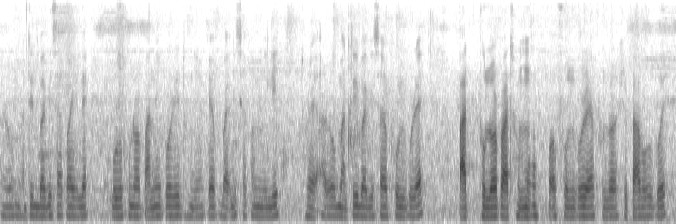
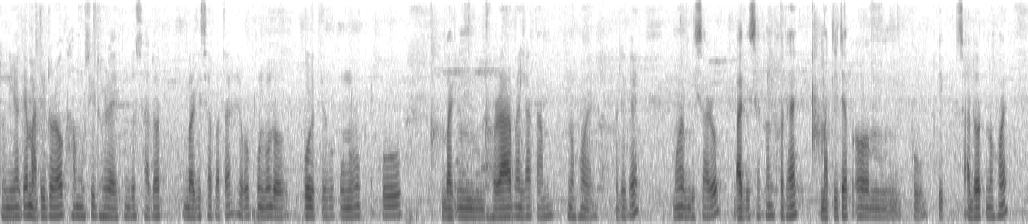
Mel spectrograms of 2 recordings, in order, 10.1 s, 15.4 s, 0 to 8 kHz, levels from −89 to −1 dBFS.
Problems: none marked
